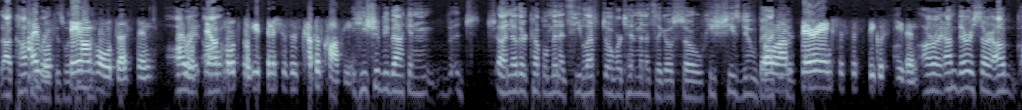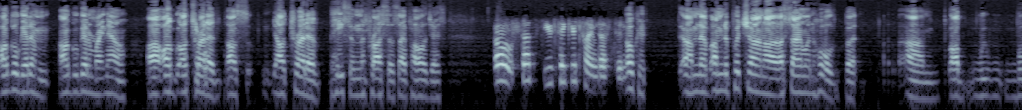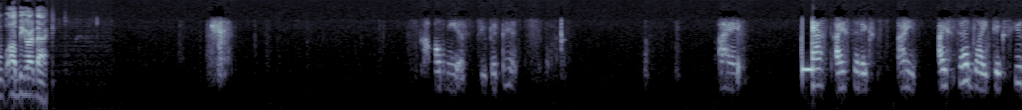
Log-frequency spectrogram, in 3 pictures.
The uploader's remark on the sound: RBCP's Personal Prank Phone Calls Collection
